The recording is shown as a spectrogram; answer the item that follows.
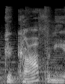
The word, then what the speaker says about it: cacophony: Well, the word cacophony is a good one because most people don't know that that's how it's pronounced. C-A-C-O-P-H-O-N-Y.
